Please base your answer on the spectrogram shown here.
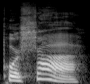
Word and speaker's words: Porsche: a Mercedes, Bentley, Audi, Porsche. Pretty sure that's how you pronounce it. That's how everybody pronounces it, right? It's not a Porsche, it's a Porsche. It's supposed to be fancy.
